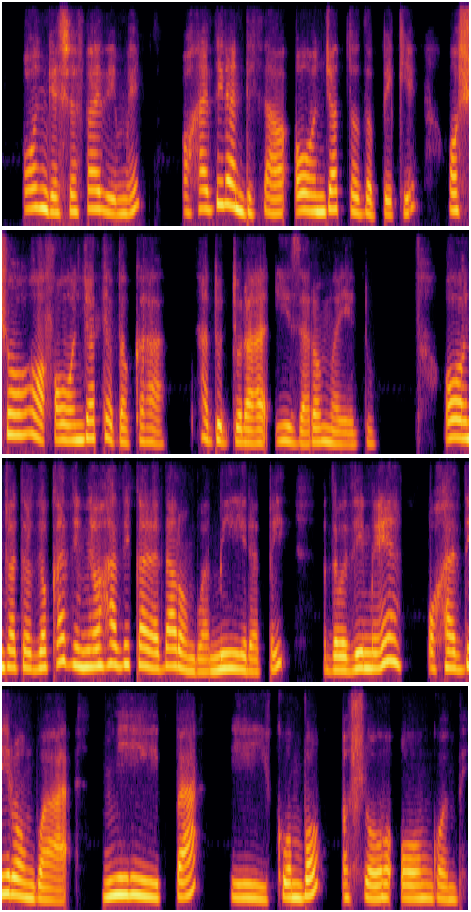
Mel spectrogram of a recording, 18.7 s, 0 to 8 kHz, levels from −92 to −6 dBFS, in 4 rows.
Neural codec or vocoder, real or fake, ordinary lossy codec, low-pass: codec, 16 kHz in and 24 kHz out, 0.8 kbps, FocalCodec, streaming, 65536 codes; fake; Opus, 32 kbps; 7.2 kHz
